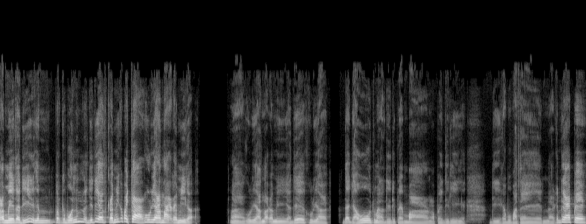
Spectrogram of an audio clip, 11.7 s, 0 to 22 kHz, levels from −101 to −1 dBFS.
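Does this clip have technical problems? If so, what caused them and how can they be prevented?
No, the speech signal shows no technical faults, so nothing needs preventing.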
